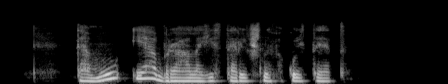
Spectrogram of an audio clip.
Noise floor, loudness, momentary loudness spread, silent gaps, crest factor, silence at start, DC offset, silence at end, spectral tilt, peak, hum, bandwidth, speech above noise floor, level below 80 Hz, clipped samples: -48 dBFS; -19 LUFS; 8 LU; none; 16 dB; 0.75 s; under 0.1%; 1.05 s; -8 dB/octave; -4 dBFS; none; 7.2 kHz; 30 dB; -56 dBFS; under 0.1%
